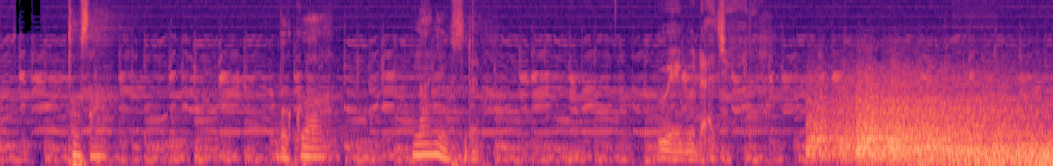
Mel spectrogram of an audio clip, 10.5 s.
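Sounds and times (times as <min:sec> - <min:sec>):
speech: 0:00.7 - 0:01.2, 0:02.8 - 0:03.4, 0:04.1 - 0:05.1, 0:06.6 - 0:08.2
thunder rumbling: 0:08.1 - 0:10.5.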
